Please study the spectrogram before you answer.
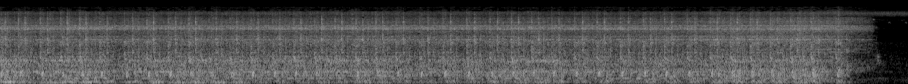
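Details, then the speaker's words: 1977 Ford F150 Supercab Ranger XLT, 460 V8, cold start after sitting: runs with busy fast ticking clatter about eight seconds, then cuts out abruptly as its little fuel runs dry; fuel starvation stall after the faulty ignition brain box was dealt with. "apparently it used all the fuel that was in the fil let fil her back up again yeah I have no idea it's got any gas and tank or whatever"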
